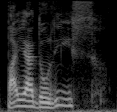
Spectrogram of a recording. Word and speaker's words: Valladolid: most people and have they ever heard of Valladolid or to give it its proper Spanish pronunciation by a Dilys that's a bit of a mouthful and most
